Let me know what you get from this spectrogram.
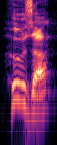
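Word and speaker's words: Chuza: cast out seven demons Joanna the wife of husa is how that's pronounced herod's business manager Suzanna and many others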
